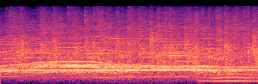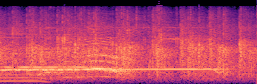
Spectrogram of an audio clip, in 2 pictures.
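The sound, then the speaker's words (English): A church audience applauds in praise with a broad, continuous clapping texture. Sustained keyboard-like tones are held over the clapping throughout. “Why don't we give Jesus a hand of praise?”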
